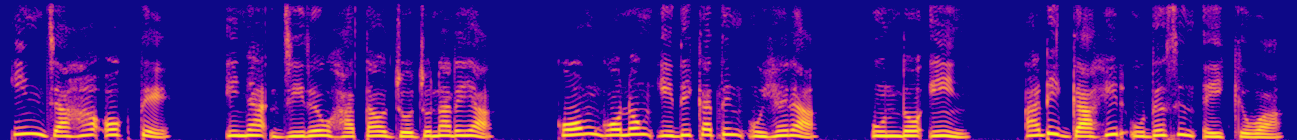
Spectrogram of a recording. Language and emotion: Santali, sad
